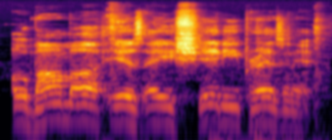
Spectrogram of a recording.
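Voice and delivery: ordinary talk, nothing marked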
